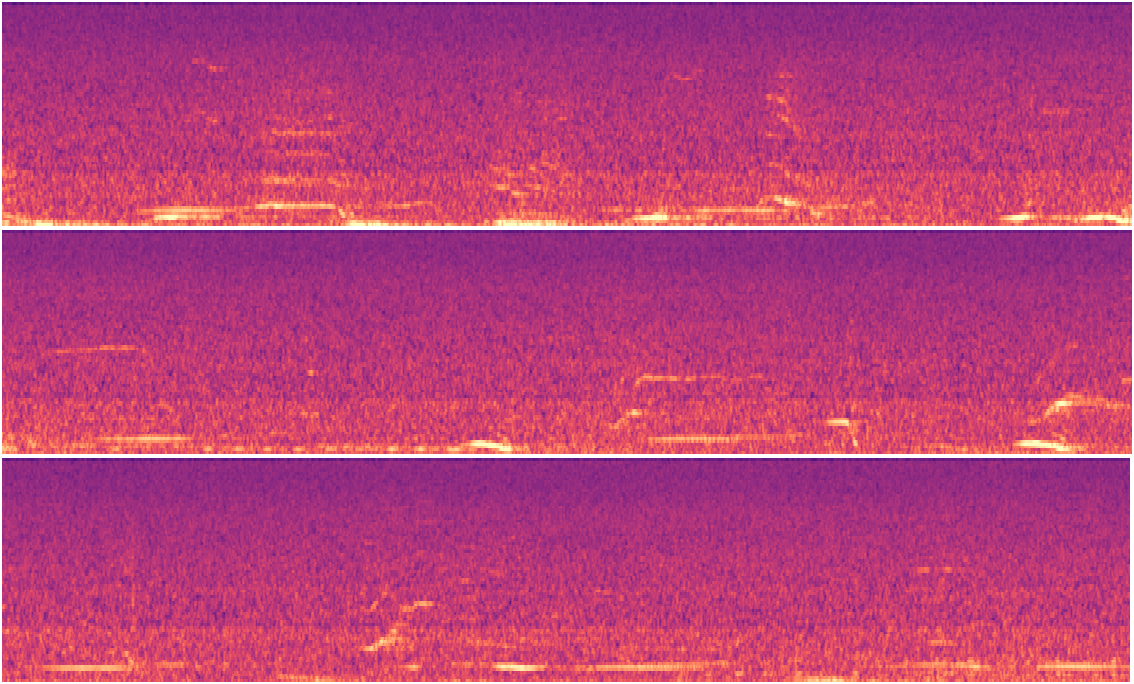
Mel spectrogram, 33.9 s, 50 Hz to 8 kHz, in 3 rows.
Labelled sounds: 2.7	3.0	humpback whale, 1.3 to 1.4 kHz
10.4	10.7	humpback whale, 1.7 to 1.9 kHz
12.1	12.4	humpback whale, 1.5 to 1.7 kHz
17.6	18.1	humpback whale, 0.96 to 1.2 kHz
21.8	22.2	humpback whale, 0.80 to 0.86 kHz
26.6	26.9	humpback whale, 0.96 to 1.2 kHz

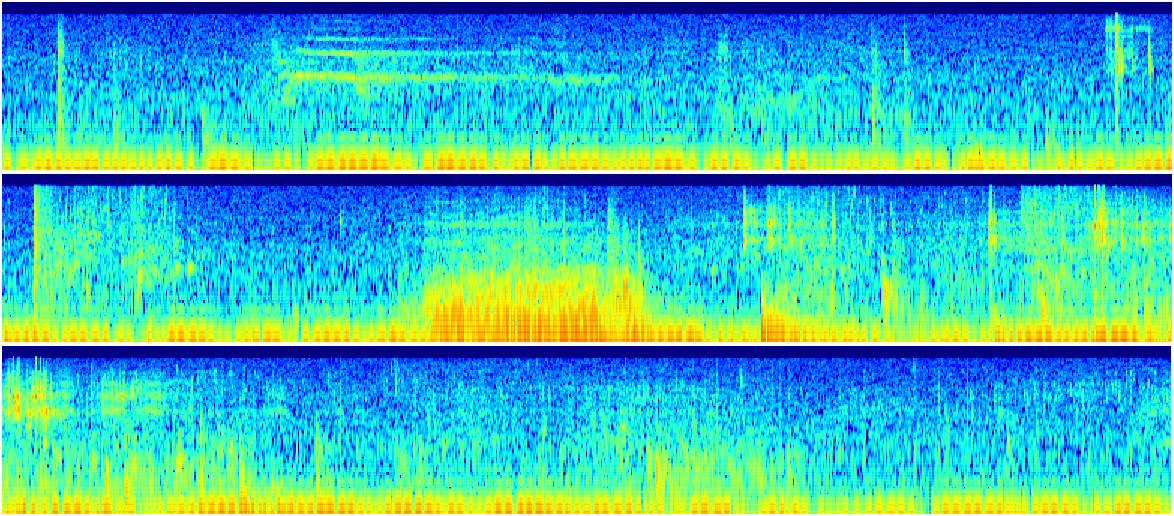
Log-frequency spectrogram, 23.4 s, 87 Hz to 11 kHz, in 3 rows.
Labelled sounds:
1.8	2.6	killer whale, southern Alaska resident, 0.41 to 6.7 kHz

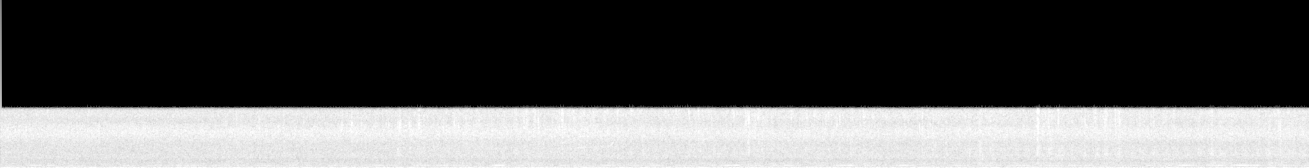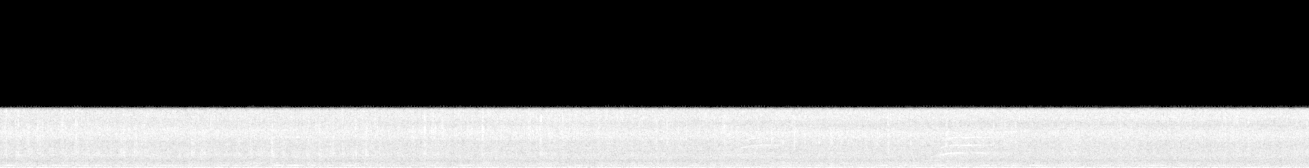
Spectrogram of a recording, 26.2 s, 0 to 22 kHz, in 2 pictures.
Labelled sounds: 22.3	23.0	killer whale, 0.97 to 4.7 kHz

